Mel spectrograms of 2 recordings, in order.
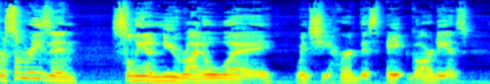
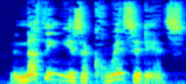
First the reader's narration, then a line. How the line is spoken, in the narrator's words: she said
